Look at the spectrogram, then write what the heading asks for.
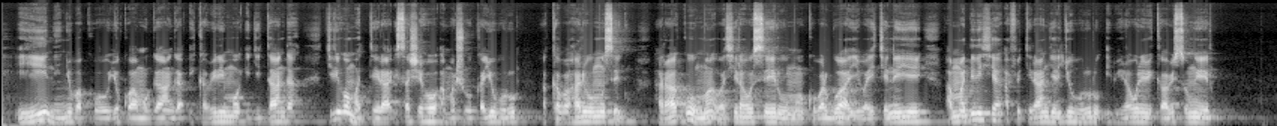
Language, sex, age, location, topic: Kinyarwanda, male, 25-35, Nyagatare, health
